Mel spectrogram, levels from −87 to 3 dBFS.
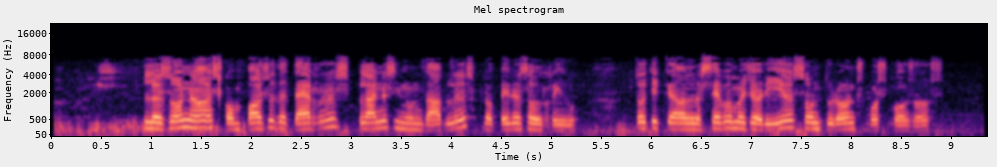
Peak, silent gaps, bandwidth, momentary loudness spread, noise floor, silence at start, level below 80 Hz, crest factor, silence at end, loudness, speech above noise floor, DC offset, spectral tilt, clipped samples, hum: -2 dBFS; none; 8 kHz; 13 LU; -43 dBFS; 0.05 s; -52 dBFS; 18 dB; 0.45 s; -19 LUFS; 24 dB; under 0.1%; -4 dB/octave; under 0.1%; none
